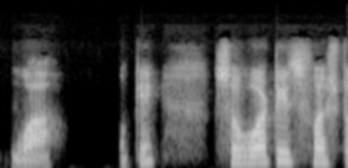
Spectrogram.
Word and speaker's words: は: So even though it is written as a ha okay it it read as a wa.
